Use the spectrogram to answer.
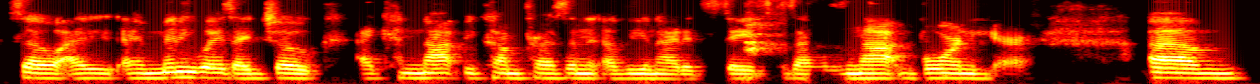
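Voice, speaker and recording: A woman from Nigeria talks things through in an interview, pausing often and restarting her thoughts. Her voice sits very low and sounds mellow and dark. She speaks reflectively rather than with polish. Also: level tone, a little hiss or hum. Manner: thoughtful, hesitant, many fillers and restarts. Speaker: theologian guest.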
